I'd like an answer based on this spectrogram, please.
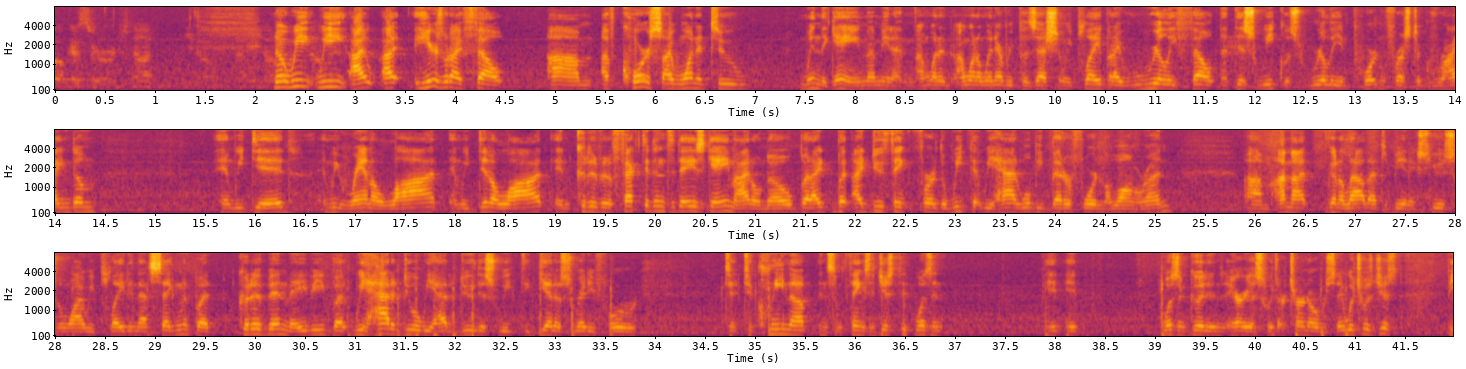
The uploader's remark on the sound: Postgame press conference following Virginia game.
